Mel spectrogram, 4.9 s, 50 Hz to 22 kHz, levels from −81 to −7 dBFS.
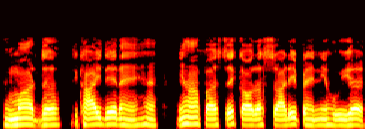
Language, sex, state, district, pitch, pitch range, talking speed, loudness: Hindi, male, Chhattisgarh, Sarguja, 145 Hz, 145-155 Hz, 160 wpm, -14 LUFS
